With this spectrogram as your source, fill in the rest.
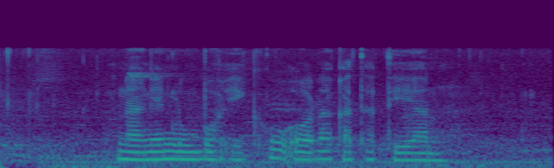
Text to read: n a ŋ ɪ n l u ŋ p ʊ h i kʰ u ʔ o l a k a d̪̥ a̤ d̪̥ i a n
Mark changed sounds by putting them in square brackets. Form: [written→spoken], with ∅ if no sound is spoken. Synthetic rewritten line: n a ŋ ɪ [n→ŋ] l u [ŋ→m] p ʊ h i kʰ u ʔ o [l→ɾ] a k a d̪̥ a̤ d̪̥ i a n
